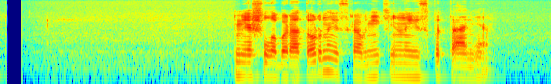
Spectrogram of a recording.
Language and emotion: Russian, neutral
